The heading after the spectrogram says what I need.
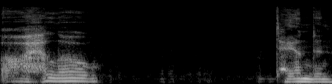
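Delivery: hushed close whisper. Voicing a creature that whispers in a player's ear: whispering in the ear. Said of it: "you hear a whisper in your ear".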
